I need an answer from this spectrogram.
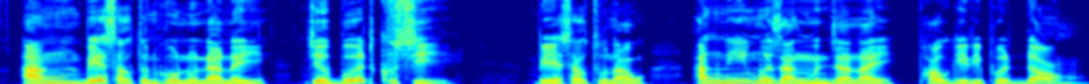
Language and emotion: Bodo, happy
